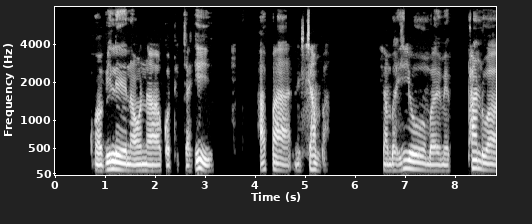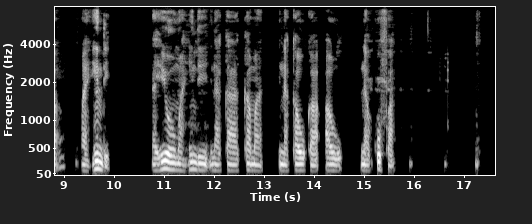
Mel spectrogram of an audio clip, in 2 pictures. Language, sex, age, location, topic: Swahili, male, 18-24, Wajir, agriculture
